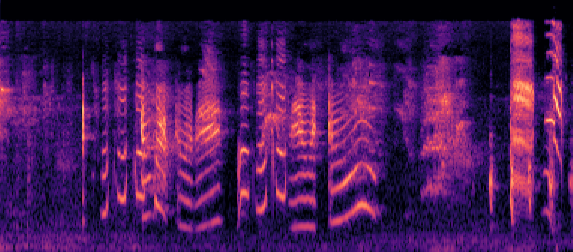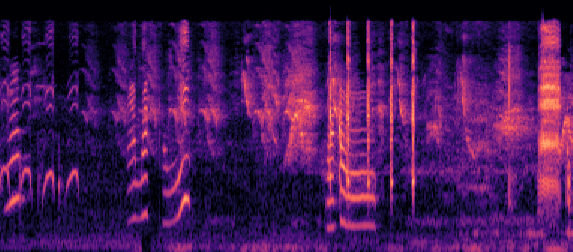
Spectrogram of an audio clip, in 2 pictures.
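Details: ['Ringneck parrot speaking in mimicry: rapid series of swooping, harmonic syllables in chattering bursts, separated by short silences, with a few harsh squawks.']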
